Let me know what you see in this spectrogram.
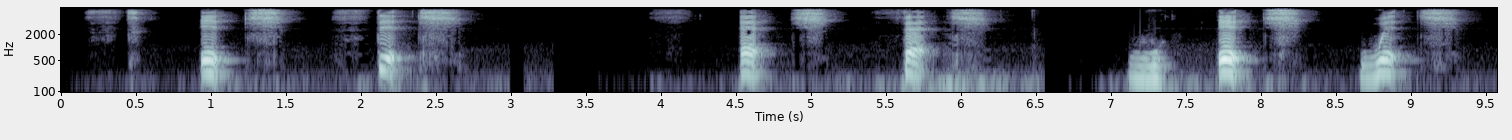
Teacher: We don't hear the T at all. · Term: ch sound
